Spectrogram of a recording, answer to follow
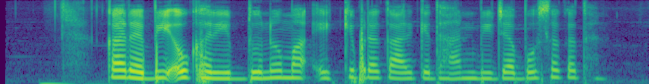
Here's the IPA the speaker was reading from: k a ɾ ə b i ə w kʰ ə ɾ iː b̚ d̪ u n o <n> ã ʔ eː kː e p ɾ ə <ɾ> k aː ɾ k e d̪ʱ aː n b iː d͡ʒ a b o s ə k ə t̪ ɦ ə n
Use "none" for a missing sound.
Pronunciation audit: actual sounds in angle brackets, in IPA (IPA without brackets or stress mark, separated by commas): m, none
